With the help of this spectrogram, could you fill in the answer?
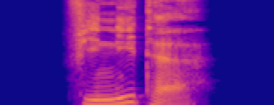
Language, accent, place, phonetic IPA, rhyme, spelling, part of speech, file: German, Germany, Berlin, [fiˈniːtɐ], -iːtɐ, finiter, adjective, De-finiter.ogg
- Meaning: inflection of finit: 1. strong/mixed nominative masculine singular 2. strong genitive/dative feminine singular 3. strong genitive plural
